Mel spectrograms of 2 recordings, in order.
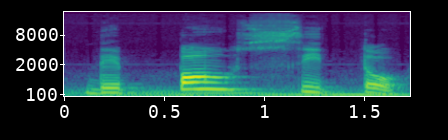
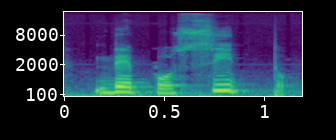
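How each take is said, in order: First: The stress is on the syllable 'po'. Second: The stress is on the syllable 'si'. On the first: A deposit or storage place. "¿Ven dónde llevan la sílaba tónica?" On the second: I am depositing something now. "vean dónde lleva la sílaba tónica, en sí"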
